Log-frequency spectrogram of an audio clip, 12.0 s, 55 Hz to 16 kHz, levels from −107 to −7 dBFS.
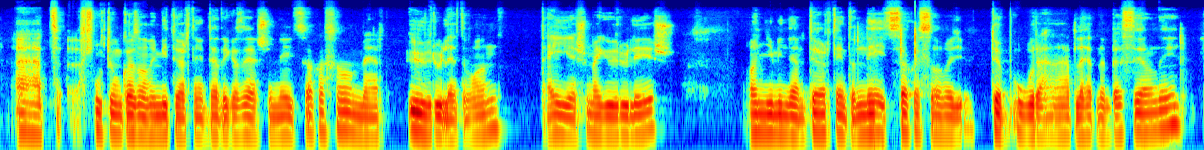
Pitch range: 95-110 Hz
